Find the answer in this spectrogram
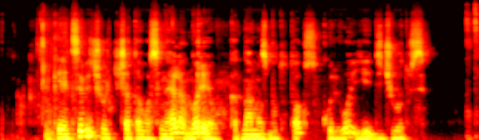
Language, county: Lithuanian, Alytus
